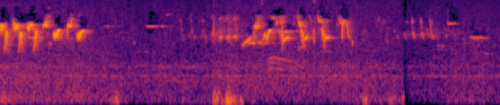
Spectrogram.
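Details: European goldfinches visiting window flower boxes to eat cosmos seeds: quick bursts of bright, high tinkling twitters and chirps, one early and one mid-clip, with a few soft thumps and faint background hum.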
